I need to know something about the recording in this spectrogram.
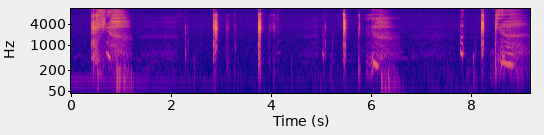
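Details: Person who is a little sick, with a very stuffy nose: several sharp, congested sneezes separated by sniffs and short breaths.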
